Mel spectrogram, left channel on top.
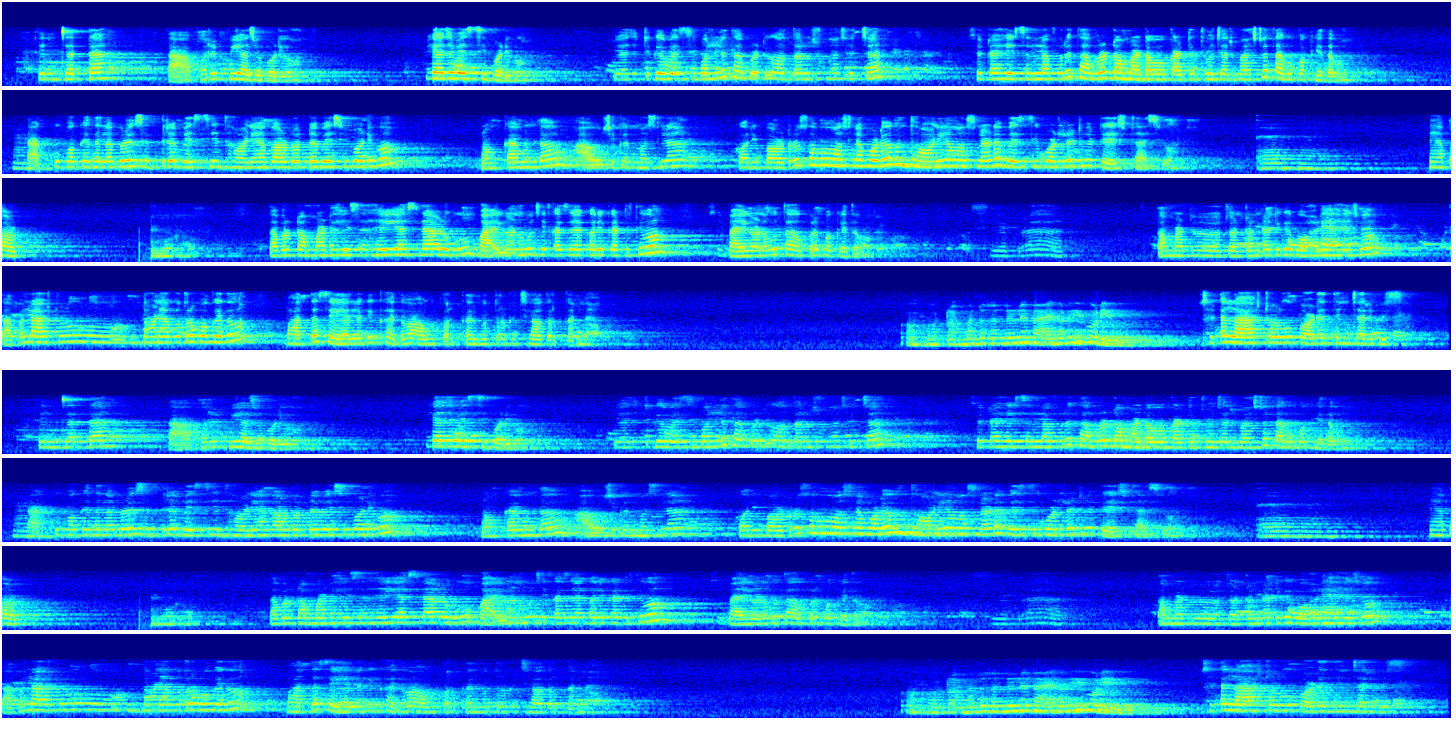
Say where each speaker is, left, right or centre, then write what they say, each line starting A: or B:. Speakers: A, on the left; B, on the left.
A: ତିନି ଚାରିଟା, ତାପରେ ପିଆଜ ପଡ଼ିବ। ପିଆଜ ବେଶୀ ପଡିବ। ପିଆଜ ଟିକେ ବେଶି ପିଡିଲେ ତାପରେ ଟିକେ ଅଦା ରସୁଣ ଛେଚା ସେଇଟା ହେଇ ସାରିଲା ପରେ ତାପରେ ଟମାଟୋ କାଟିଥିବ ଚାରି ପାଞ୍ଚଟା ତାକୁ ପକେଇଦବ।
B: ହଁ
A: ତାକୁ ପକେଇଦଲା ପରେ ସେଥିରେ ବେଶୀ ଧଣିଆ ପାଉଡର ଟା ବେଶୀ ପଡିବ। ଲଙ୍କାଗୁଣ୍ଡ ଆଉ, ଚିକେନ ମସଲା। କରି ପାଉଡ଼ର, ସବୁ ମସଲା ପଡ଼ିବ, କିନ୍ତୁ ଧଣିଆ ମସଲା ଟା ବେଶୀ ପଡ଼ିଲେ ଟିକେ ଟେଷ୍ଟ ଆସିବ।
B: ଅହ।
A: ଣିଆ ପାଉ <inaudible> ତାପରେ ଟମାଟୋ ହେଇ ସା ହେଇ ଆସିଲା ବେଳକୁ ବାଇଗଣକୁ ଚେକା ଚେକା କରି କାଟିଥିବ। ସେ ବାଇଗଣକୁ ତା ଉପରେ ପକେଇ ଦବ ସିଏ ପୁରା ଟମାଟର ଚଟଣିଟା ଟିକେ ବହଳିଆ ହେଇଯିବ ତାପରେ ଲାଷ୍ଟଅଳୁ ଧଣିଆ ପତ୍ର ପକେଇଦବ ଭାତ ସେଇଆ ଲଗେଇ ଖାଇଦବ ଆଉ ତରକାରୀ ପତ୍ର କିଛି ଆଉ ଦରକାର ନାହିଁ।
B: ଓହୋ ଟମାଟୋ ଚଟଣି ରେ ବାଇଗଣ ବି ପଡିବ?
A: ସେଟା ଲାଷ୍ଟ ଅଳୁକୁ ପଡେ ତିନି ଚାରି ପିସ୍‌।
